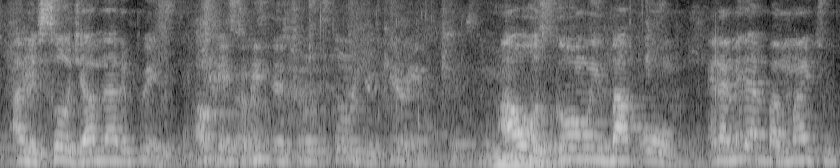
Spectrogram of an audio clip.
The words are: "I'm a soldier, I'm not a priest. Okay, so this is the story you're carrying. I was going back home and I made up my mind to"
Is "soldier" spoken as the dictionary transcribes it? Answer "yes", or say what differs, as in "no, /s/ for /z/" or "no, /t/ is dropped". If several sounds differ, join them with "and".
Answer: yes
